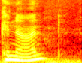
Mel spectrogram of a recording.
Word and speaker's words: Canaan: Canaan. It's like Can-an. A-N-A-A-N. And I definitely made mental note to look this up earlier. Completely forgot. So C-A-N-A-A-N? – Yes.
